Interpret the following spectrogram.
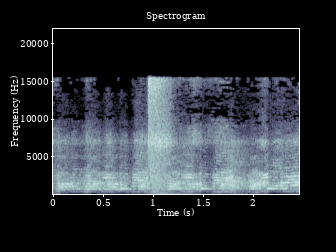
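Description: A man's voice declaiming through a stage microphone and loudspeakers, with one sudden loud bang about a second in.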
